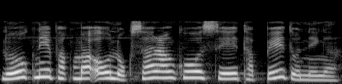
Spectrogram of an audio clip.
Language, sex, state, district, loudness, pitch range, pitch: Garo, female, Meghalaya, West Garo Hills, -14 LUFS, 245-300 Hz, 275 Hz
